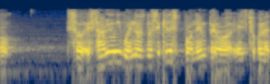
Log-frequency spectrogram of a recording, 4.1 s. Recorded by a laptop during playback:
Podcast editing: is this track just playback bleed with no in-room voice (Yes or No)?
Yes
